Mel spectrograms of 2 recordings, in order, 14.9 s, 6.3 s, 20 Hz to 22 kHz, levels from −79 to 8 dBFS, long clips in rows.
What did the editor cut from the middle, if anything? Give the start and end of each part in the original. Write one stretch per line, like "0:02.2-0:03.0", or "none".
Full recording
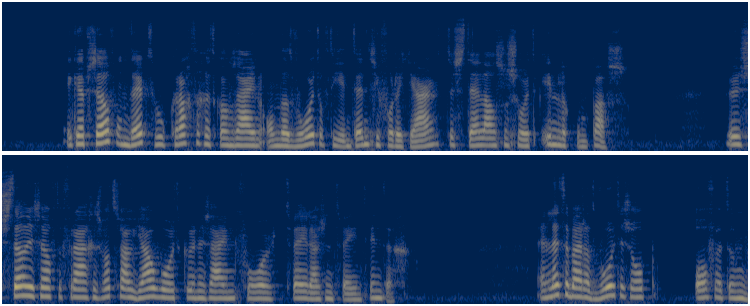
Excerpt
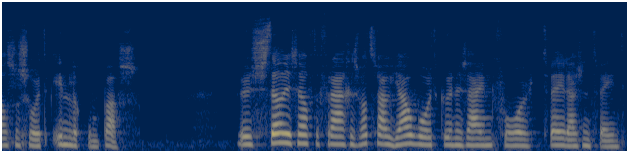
none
